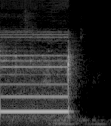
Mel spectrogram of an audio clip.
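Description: Telephone line tone on an unanswered call: one steady electronic tone with a buzzy edge holds for just under a second, then cuts off abruptly. Faint low background noise follows.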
